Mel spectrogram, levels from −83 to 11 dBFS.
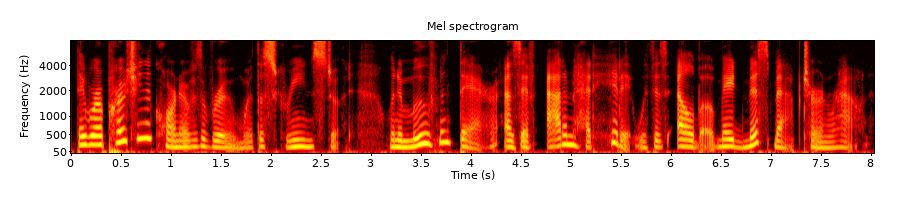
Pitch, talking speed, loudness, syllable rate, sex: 195 Hz, 225 wpm, -19 LUFS, 5.5 syllables/s, female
